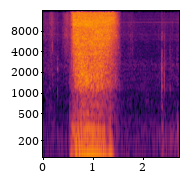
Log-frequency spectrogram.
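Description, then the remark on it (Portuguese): A voice imitates an elevator door sliding open: one loud, breathy hiss with a low hum underneath, lasting about a second before fading into near silence. “peço que faças o, o som da porta a abrir”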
